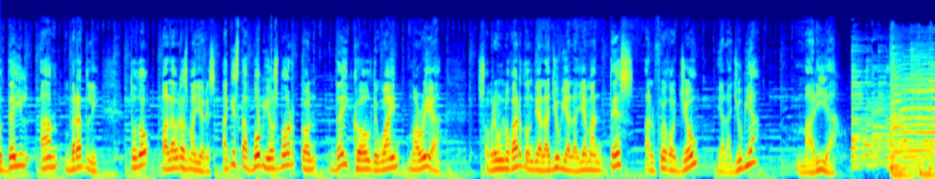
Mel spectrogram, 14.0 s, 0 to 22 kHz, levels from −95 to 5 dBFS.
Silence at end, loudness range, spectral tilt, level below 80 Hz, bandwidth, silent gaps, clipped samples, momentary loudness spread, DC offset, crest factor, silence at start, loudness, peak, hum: 0 s; 4 LU; -6.5 dB/octave; -40 dBFS; 14 kHz; none; under 0.1%; 12 LU; under 0.1%; 16 dB; 0 s; -17 LUFS; 0 dBFS; none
